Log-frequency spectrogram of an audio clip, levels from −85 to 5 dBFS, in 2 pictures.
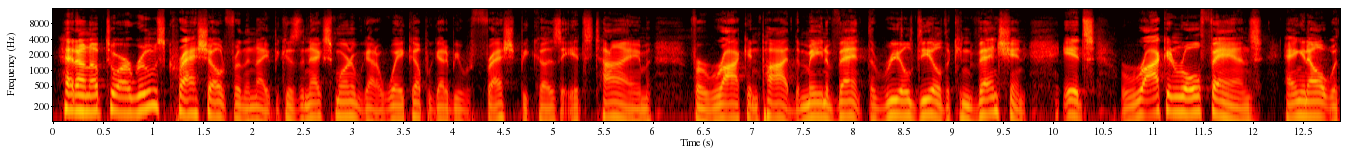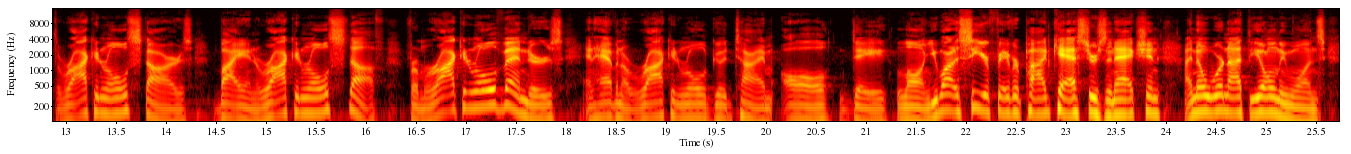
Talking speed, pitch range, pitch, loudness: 205 wpm, 105-150 Hz, 120 Hz, -26 LUFS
